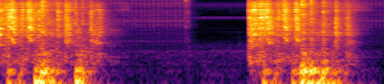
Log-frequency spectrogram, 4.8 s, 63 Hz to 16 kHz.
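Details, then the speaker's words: Yamaha V-Star 650 Classic after new fuel lines, new fuel pump and carburetor work, now with proper fuel pressure; engine cranks, catches briefly and dies, won't idle; owner suspects an air issue, maybe too much air. "see if it starts up in Idols now that it's got proper fuel pressure died pretty fast"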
